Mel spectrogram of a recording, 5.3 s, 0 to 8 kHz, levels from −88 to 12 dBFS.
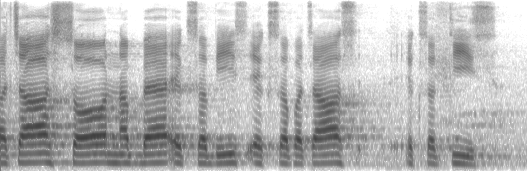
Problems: none marked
